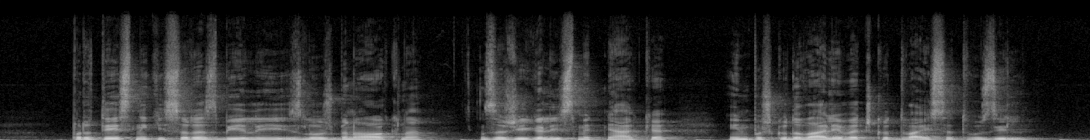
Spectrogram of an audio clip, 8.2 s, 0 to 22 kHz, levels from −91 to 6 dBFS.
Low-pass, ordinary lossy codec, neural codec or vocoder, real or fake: 19.8 kHz; none; none; real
